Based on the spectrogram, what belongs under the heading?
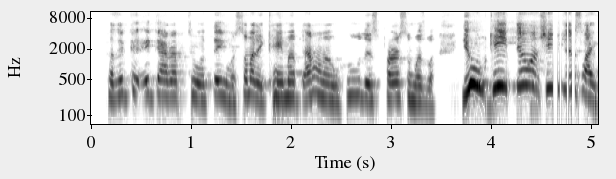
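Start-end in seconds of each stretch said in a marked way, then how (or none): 3.7-4.5 mock old-woman scolding holler, pitched up. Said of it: "yelled at me like she was my grandma".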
